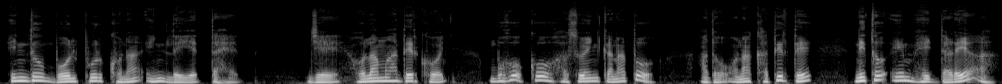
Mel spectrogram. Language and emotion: Santali, neutral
